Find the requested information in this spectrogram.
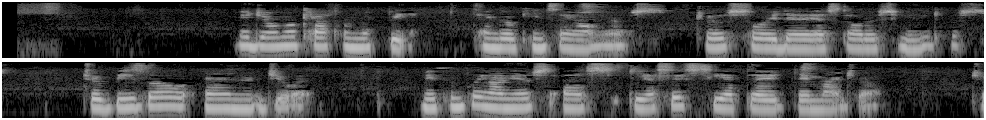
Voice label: spanish recording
